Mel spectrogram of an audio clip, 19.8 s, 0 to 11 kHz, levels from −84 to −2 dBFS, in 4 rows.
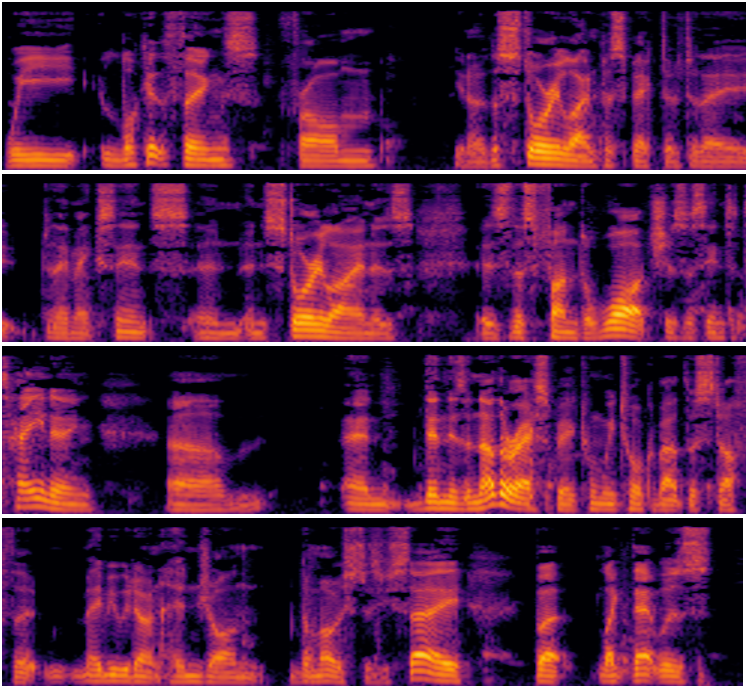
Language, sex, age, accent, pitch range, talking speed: English, male, 20-39, Australian, 95-110 Hz, 165 wpm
